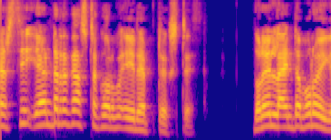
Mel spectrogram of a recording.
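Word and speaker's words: Wrap Text: বুঝলাম আচ্ছা তারপর আছে র‍্যাপ টেক্সট এখানে লেখা আছে ওয়ার্ক টেস্ট আসলে উচ্চারণটা কি হবে র‍্যাপ টেক্সট র‍্যাপ টেক্সট এর কাজটা কি আমরা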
